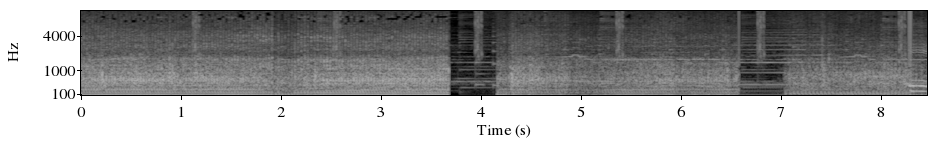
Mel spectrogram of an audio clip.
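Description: A motorcycle engine running steadily under way on a rough dirt road, mixed with music. The sound drops out abruptly twice, just before the middle and again near the end.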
